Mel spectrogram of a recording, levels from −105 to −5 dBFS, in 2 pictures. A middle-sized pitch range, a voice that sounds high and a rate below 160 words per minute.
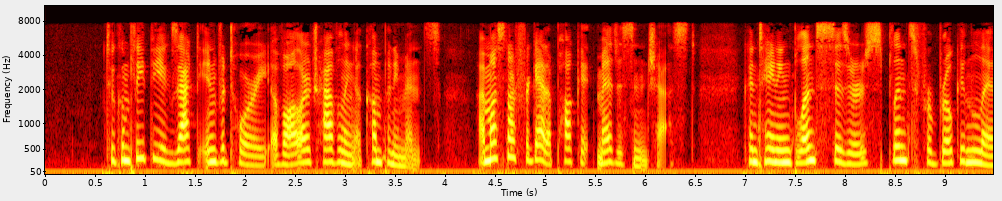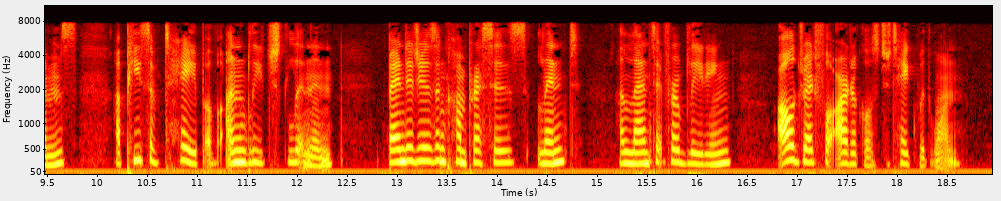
Yes: average, 3.1 semitones; high, 235 Hz; average, 150 wpm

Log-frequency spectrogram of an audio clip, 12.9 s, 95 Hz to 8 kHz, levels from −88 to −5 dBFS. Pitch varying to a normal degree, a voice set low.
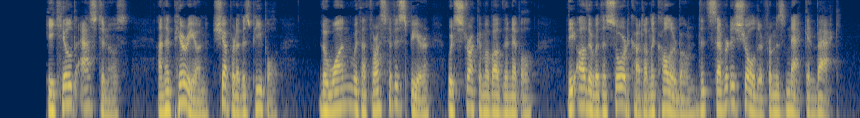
Yes: average, 4.7 semitones; low, 120 Hz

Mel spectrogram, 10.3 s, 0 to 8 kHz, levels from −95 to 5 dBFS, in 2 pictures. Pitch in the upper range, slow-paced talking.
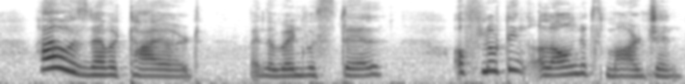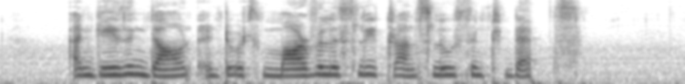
Yes: high, 220 Hz; slow, 130 wpm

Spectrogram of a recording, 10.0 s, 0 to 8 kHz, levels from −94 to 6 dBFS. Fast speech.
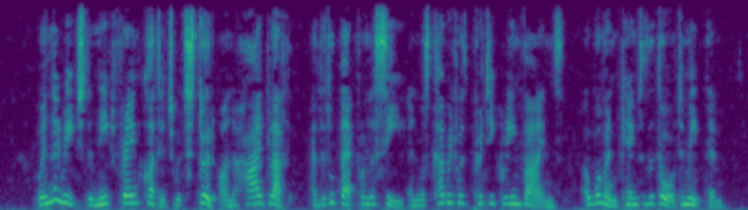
Yes: fast, 210 wpm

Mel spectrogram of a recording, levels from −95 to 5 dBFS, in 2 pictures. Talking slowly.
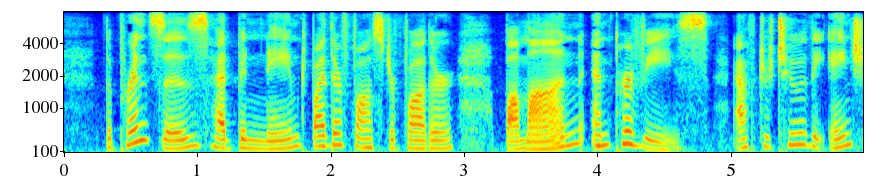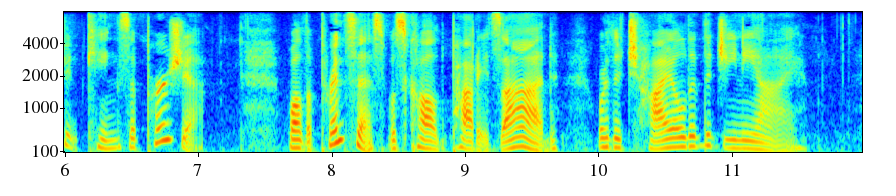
No: average, 160 wpm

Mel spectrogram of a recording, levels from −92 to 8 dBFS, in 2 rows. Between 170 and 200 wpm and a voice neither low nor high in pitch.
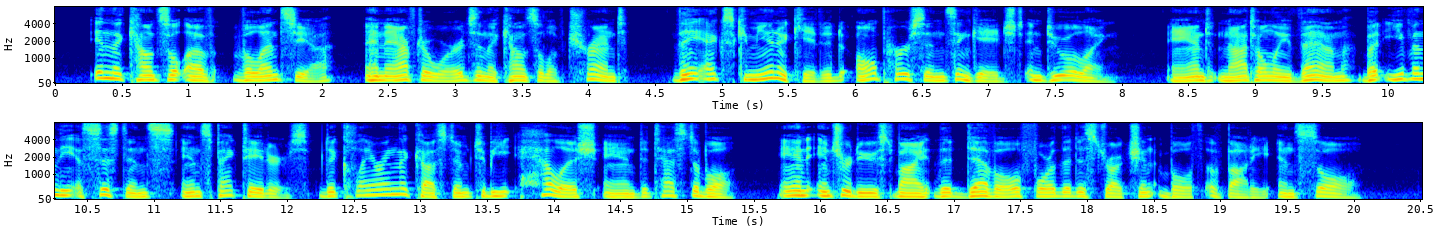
No: average, 145 wpm; medium, 145 Hz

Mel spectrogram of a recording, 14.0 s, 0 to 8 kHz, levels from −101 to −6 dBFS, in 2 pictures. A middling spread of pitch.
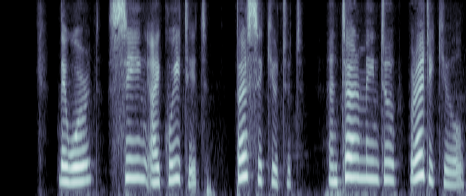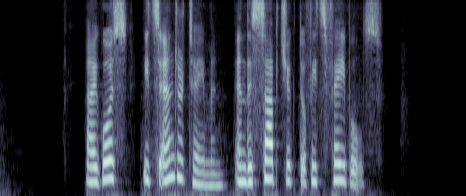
Yes: average, 3.5 semitones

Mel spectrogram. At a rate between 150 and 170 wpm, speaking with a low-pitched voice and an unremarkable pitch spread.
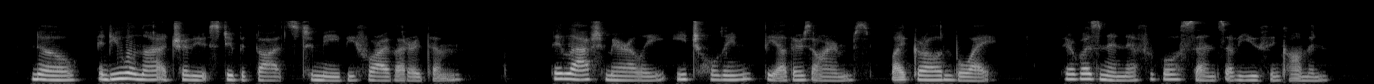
No: average, 155 wpm; high, 205 Hz; average, 3.4 semitones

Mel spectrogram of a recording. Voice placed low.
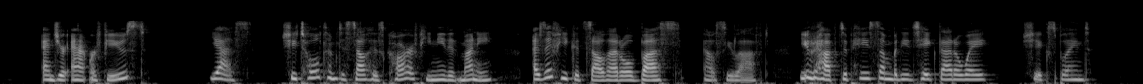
No: high, 220 Hz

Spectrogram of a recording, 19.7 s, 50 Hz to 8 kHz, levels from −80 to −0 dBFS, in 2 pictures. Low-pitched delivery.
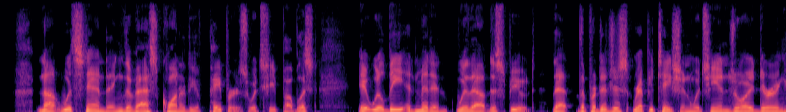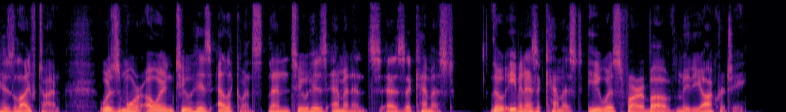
Yes: low, 110 Hz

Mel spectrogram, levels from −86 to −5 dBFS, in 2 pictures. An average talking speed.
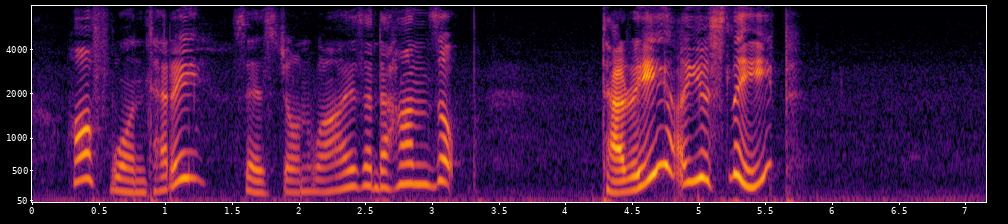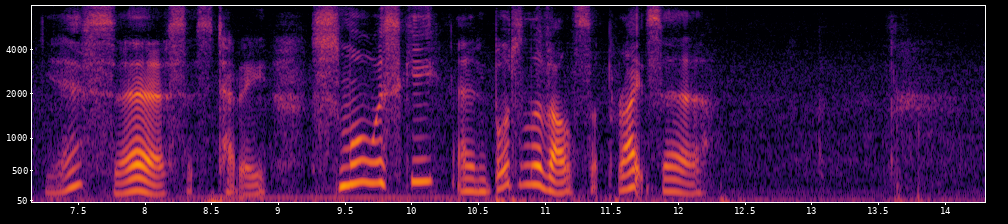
No: slow, 110 wpm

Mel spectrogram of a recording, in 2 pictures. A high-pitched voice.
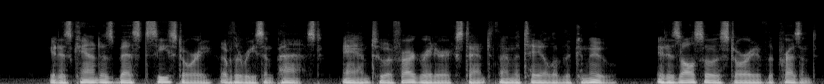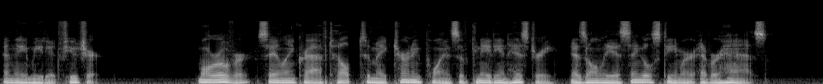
No: very low, 80 Hz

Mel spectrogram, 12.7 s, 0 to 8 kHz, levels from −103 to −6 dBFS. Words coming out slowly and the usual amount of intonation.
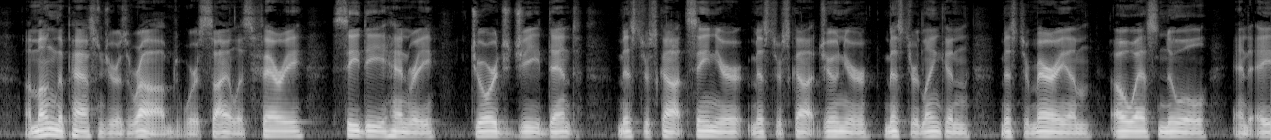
No: slow, 130 wpm; narrow, 2.1 semitones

